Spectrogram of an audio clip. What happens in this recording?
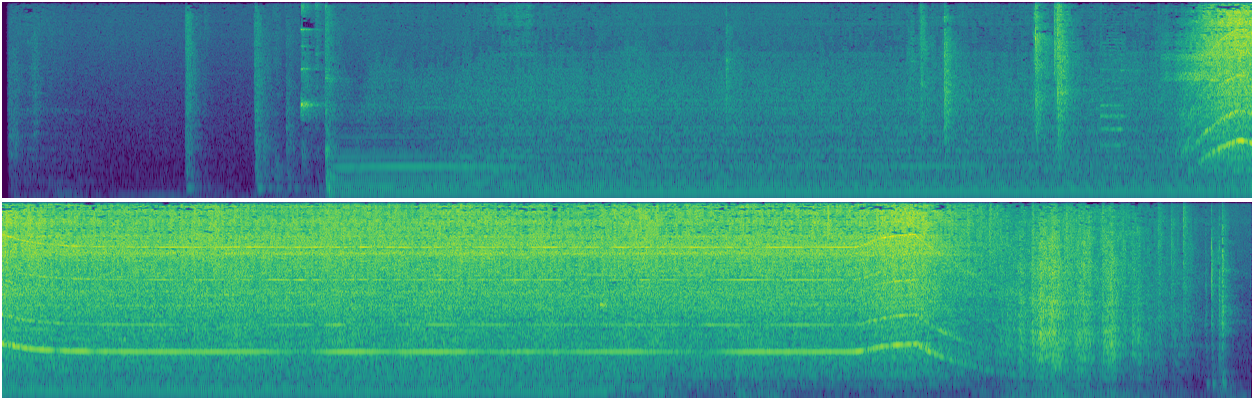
I turned on the microwave, then turned on the vacuum cleaner. After that I turned off the microwave and then the vacuum cleaner.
